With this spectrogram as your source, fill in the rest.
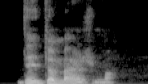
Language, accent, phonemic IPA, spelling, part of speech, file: French, Canada, /de.dɔ.maʒ.mɑ̃/, dédommagement, noun, LL-Q150 (fra)-dédommagement.wav
- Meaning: compensation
